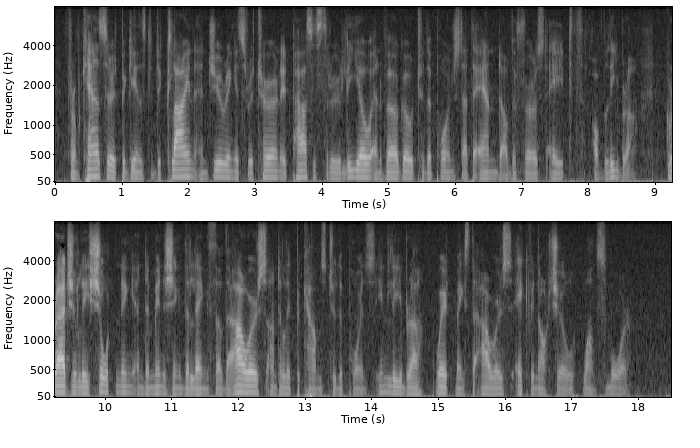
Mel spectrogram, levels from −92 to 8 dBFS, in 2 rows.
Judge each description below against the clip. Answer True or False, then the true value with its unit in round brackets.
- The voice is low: True (100 Hz)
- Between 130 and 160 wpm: False (170 wpm)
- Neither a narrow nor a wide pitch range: True (3.4 semitones)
